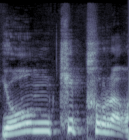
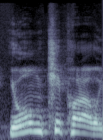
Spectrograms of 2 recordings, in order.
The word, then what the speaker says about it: 욤키푸르: 그것도 어떤 날 바치는 거냐면은 유대인들에게 아주 중요한 절기인 대속죄일 욤키푸르라고 하는, 욤키퍼라고 요즘은 뭐 영어식으로 그렇게 발음하죠.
